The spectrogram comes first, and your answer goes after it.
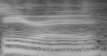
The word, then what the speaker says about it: Sirei: Where's Sarai? I thought, oh, it's Sirei. It's pronounced Sirei, not Sarai.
